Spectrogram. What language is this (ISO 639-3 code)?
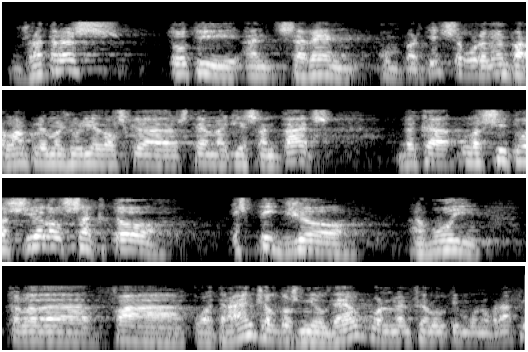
cat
